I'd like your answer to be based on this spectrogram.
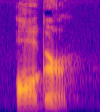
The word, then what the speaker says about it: Agur: The words of Augur. It says Agur, but it's pronounced Augur. Now, for me, Augur is like a power auger.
